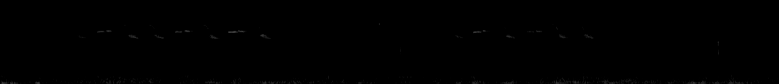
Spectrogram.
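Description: A small bird singing faintly: two short phrases of quick, high paired chirps, the second phrase coming a couple of seconds after the first ends.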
